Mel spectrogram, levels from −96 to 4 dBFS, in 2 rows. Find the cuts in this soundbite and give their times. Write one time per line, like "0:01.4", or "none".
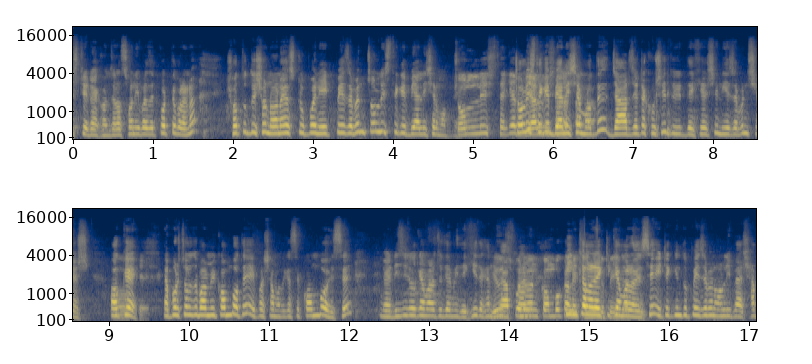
none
